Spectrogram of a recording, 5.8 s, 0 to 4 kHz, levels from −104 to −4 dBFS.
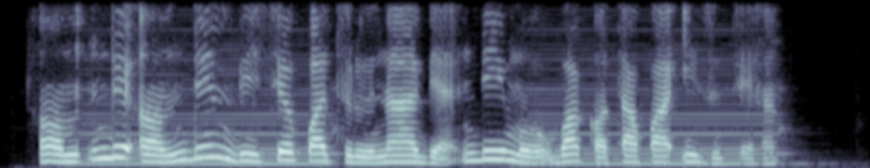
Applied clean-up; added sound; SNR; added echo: none; Bowed string instrument; 17 dB; none.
